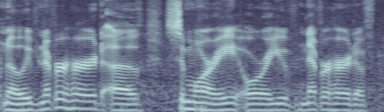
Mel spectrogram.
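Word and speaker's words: Sumuri: Yeah, it's Sumori. It's a Tagalog word. So I kept saying Sumori.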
